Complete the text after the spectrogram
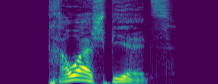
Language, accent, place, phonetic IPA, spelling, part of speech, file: German, Germany, Berlin, [ˈtʁaʊ̯ɐˌʃpiːls], Trauerspiels, noun, De-Trauerspiels.ogg
- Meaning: genitive singular of Trauerspiel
